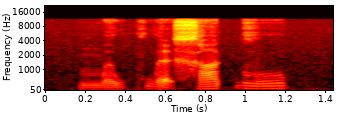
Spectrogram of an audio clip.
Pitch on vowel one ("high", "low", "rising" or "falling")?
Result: rising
